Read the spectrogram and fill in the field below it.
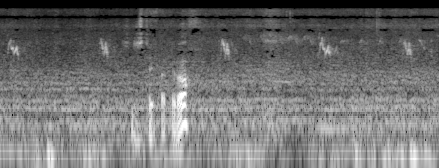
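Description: Honey bees buzz faintly around an open hive during an inspection, soft scattered drones rising and fading with a few closer passes, under quiet speech and small scraping handling noises.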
